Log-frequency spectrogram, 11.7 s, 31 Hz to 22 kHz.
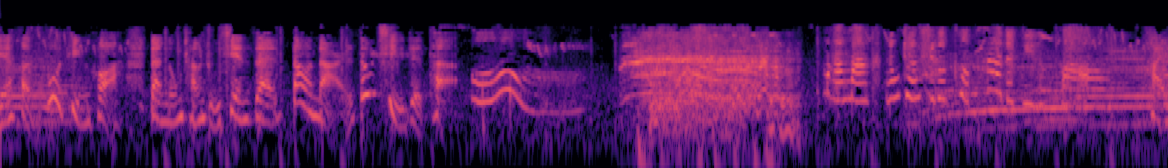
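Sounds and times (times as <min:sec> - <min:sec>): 
speech: 0:00.0 - 0:05.5, 0:09.2 - 0:11.6
horse on a farm neighing: 0:06.2 - 0:08.0.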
